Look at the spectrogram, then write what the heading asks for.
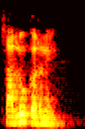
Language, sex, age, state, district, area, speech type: Marathi, male, 30-45, Maharashtra, Raigad, rural, read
